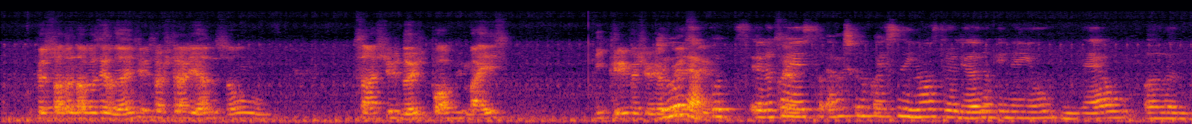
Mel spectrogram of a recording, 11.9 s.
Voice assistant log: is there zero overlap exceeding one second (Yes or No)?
Yes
